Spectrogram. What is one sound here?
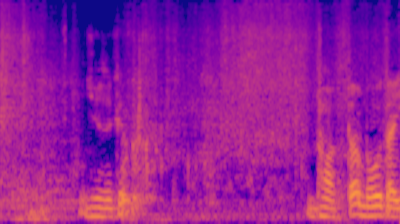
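Dry straw rustles and crackles.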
